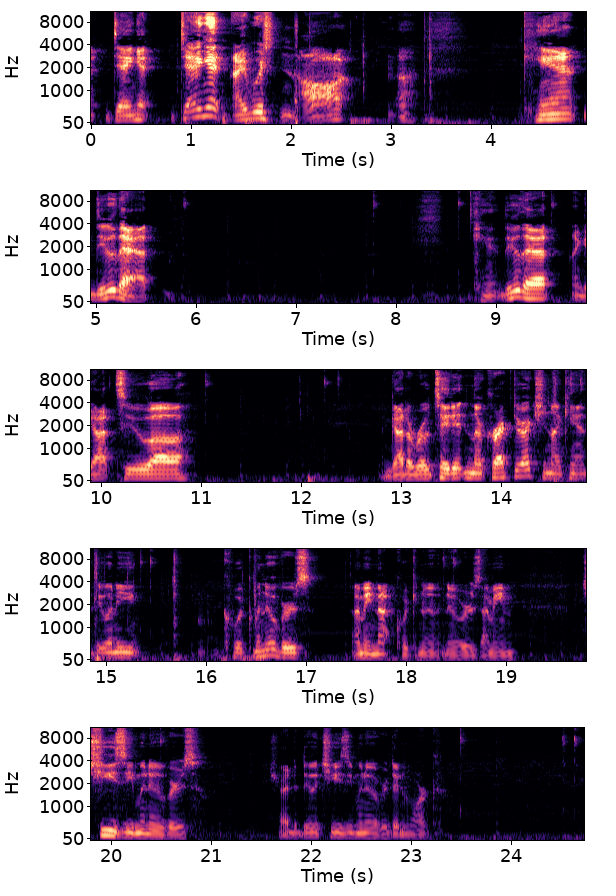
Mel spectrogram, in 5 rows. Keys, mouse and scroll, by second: 1.9 ctrl+z, 2.9 ctrl+z, 4.6 right click, 5.8-7.8 drag, 8.6-9.6 drag, 10.1 click, 12.2-14.4 shift+drag, 14.8 right click, 15.4 shift+right click, 16.4 alt+r, 18.4 right click, 20.4-23.5 drag, 24.6 right click.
